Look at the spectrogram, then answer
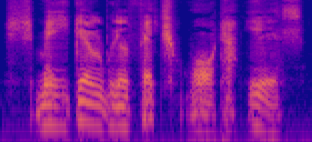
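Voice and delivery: slow, drawn-out creature voice; Gollum. A narrator's reading. Gollum agrees to fetch water for Sam, slow creature voice. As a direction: draw it out like a wheedling creature.

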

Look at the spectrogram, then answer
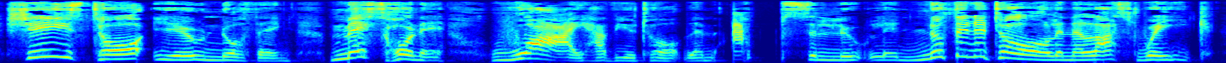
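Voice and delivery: loud, triumphant accusation; Trunchbull. A narrator's reading. Headmistress blaming Miss Honey before her class, loud triumph.

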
